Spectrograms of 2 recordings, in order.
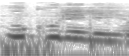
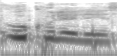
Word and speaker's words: ukulélé: On peut dire ukulélé. Normalement, c'est ukulélé. – Oui, parce que c'est la vraie UK, voilà. – Ouais, normalement, c'est ukulélé, c'est la vraie prononciation.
